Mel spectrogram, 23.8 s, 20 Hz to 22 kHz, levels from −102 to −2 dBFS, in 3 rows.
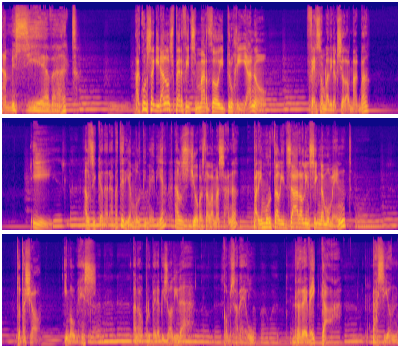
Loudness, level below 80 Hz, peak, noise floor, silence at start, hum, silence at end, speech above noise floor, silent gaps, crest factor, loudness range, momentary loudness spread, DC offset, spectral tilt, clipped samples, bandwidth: -21 LUFS; -60 dBFS; -4 dBFS; -53 dBFS; 0 s; none; 0 s; 31 dB; none; 18 dB; 6 LU; 18 LU; under 0.1%; -3.5 dB/octave; under 0.1%; 19 kHz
